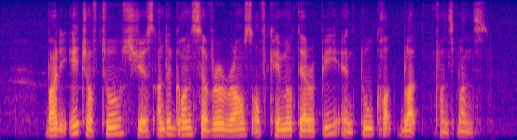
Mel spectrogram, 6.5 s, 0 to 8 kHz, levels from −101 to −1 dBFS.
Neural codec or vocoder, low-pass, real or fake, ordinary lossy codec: none; none; real; none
